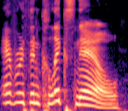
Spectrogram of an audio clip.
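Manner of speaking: high, loud startled yell; real startled yo man; shocked shout. Real, not acted. Reacting to game twist.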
